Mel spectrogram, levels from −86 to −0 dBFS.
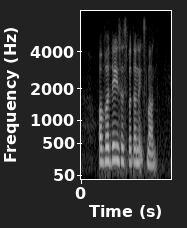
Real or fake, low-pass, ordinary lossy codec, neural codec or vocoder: fake; 7.2 kHz; Opus, 32 kbps; codec, 16 kHz, 0.8 kbps, ZipCodec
